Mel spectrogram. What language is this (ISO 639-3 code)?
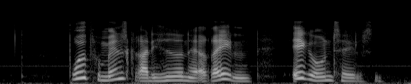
dan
